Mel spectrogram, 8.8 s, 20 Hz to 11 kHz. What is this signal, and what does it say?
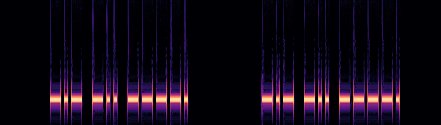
Morse code, heard as a keyed tone, about 17 wpm, 700 Hz. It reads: KD9 KD9
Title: USA Call Sign Prefixes - Repeated 2x - 17wpm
